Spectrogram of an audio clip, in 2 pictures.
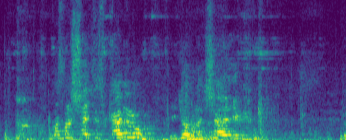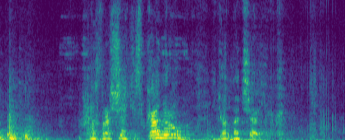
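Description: A man speaks with strong feeling on a stage, in a large hall.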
